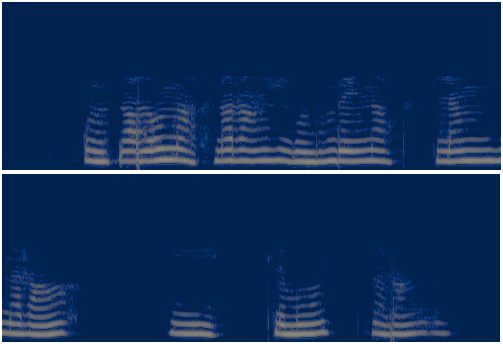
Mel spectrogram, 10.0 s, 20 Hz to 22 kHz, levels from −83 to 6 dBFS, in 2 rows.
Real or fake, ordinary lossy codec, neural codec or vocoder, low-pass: real; AAC, 16 kbps; none; 3.6 kHz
